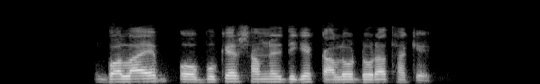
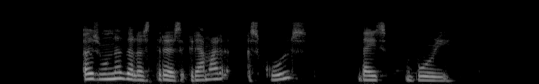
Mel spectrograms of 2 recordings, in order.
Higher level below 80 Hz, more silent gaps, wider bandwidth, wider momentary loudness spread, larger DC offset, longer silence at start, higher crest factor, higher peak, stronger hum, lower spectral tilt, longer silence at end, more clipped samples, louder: first, -60 dBFS vs -82 dBFS; second, none vs 3.25-3.57 s; second, 6.4 kHz vs 7.6 kHz; about the same, 12 LU vs 13 LU; neither; about the same, 0.95 s vs 0.85 s; about the same, 16 dB vs 18 dB; first, -2 dBFS vs -18 dBFS; neither; first, -7.5 dB/octave vs -4 dB/octave; first, 1.1 s vs 0.85 s; neither; first, -15 LUFS vs -36 LUFS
